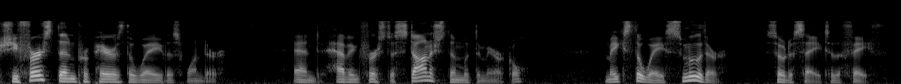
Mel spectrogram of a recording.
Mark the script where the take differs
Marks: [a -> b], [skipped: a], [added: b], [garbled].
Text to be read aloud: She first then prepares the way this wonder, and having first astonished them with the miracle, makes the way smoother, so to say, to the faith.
She first then prepares the way this wonder, and having first astonished them with the miracle, makes the way smoother, so to say, to the faith.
